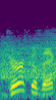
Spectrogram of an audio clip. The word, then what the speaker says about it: Jerkovic: Knapp, Taylor, McGuire, Jerkovic, and that's the way he wants it pronounced, and Hall up front.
